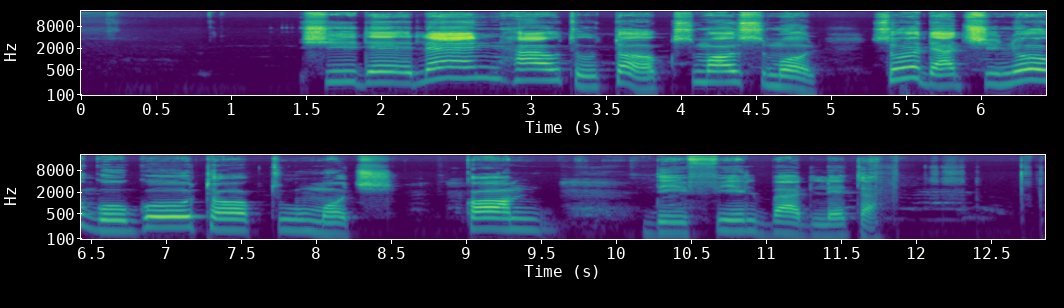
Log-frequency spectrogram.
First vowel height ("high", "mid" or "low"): high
